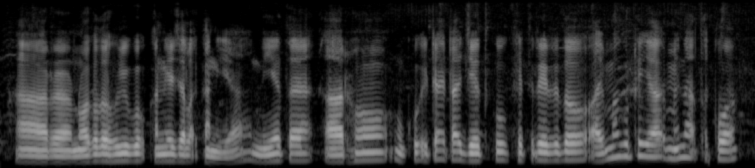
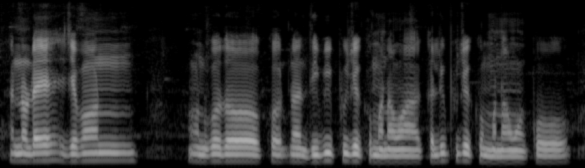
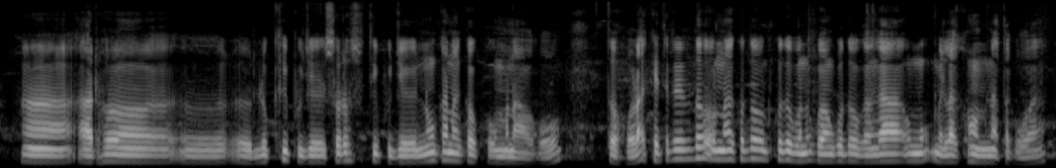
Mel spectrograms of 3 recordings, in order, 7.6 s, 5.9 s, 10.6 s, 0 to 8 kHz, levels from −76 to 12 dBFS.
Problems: background sounds at intervals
